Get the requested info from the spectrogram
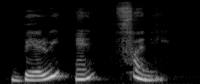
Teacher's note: letter Y says the long sound of letter e that is e at the end of disyllabic or multi-syllabic word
